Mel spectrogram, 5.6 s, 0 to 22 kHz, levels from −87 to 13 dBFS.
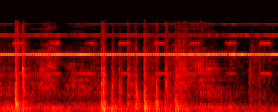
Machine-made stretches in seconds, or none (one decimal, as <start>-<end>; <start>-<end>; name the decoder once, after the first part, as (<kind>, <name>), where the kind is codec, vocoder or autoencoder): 0.6-1.8 (autoencoder, DAC-VAE); 3.3-4.7

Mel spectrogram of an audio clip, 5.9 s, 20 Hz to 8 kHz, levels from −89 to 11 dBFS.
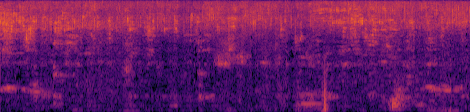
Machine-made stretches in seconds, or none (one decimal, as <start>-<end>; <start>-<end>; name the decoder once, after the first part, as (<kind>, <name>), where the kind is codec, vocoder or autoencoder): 2.6-3.5 (autoencoder, DAC-VAE)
